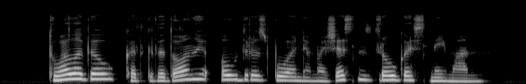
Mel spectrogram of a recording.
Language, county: Lithuanian, Utena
